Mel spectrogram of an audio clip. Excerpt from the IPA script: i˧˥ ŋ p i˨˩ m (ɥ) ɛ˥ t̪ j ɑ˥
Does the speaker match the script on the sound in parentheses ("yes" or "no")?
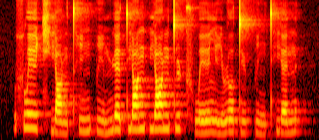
yes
